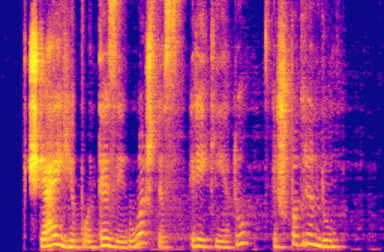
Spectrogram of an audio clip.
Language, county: Lithuanian, Alytus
